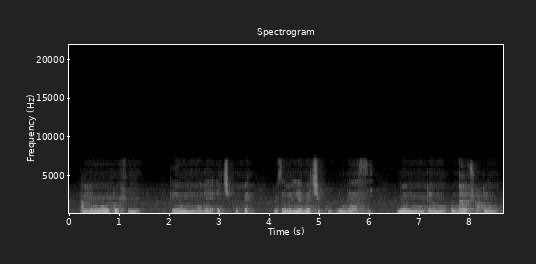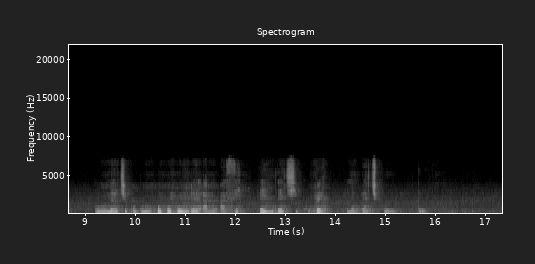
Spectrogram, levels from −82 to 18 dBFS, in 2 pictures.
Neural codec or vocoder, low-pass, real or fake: none; 7.2 kHz; real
